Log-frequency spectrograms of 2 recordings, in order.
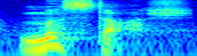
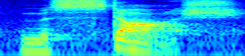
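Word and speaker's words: moustache: pronounce this would be with a schwa sound and we move the stress so we say mustache so we have the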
